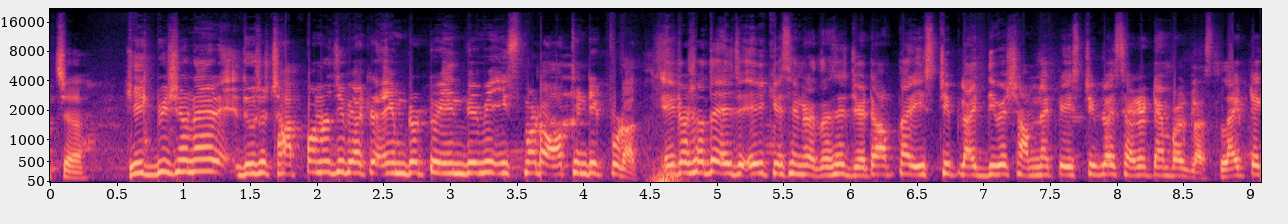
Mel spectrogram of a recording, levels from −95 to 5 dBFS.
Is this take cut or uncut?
cut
